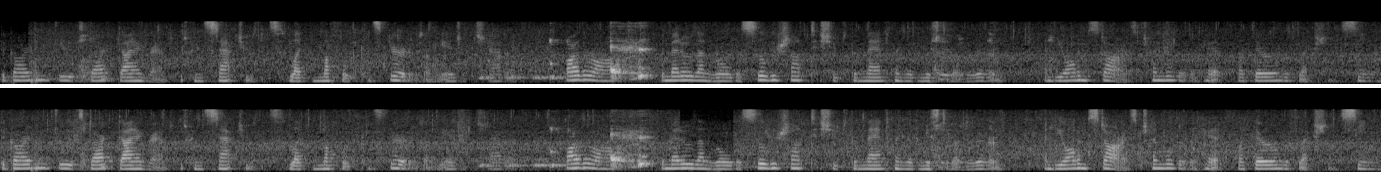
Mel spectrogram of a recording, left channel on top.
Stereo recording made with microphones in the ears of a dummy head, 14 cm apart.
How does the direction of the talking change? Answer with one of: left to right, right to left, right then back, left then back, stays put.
left then back.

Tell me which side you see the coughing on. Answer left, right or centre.
left.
